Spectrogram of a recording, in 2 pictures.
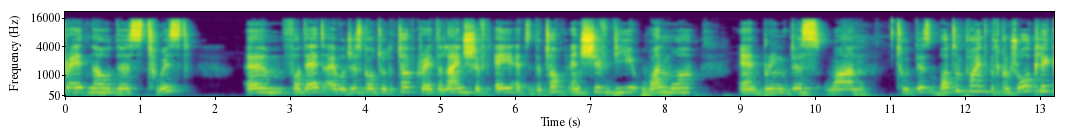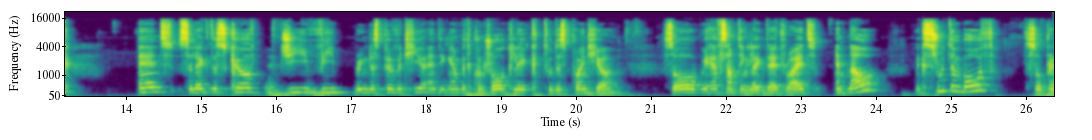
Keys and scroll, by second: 3.9 shift+a, 7.2 shift+d, 9.6 g, 15.9-16.6 typing, 20.6 2, 24.9 e, 26.2 f.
